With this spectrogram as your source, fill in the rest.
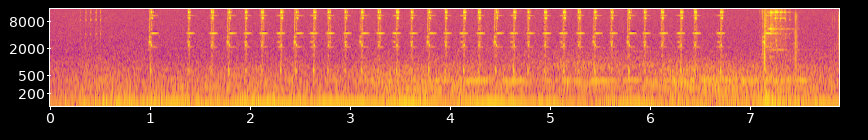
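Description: A rapid electronic ticking counts up points.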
